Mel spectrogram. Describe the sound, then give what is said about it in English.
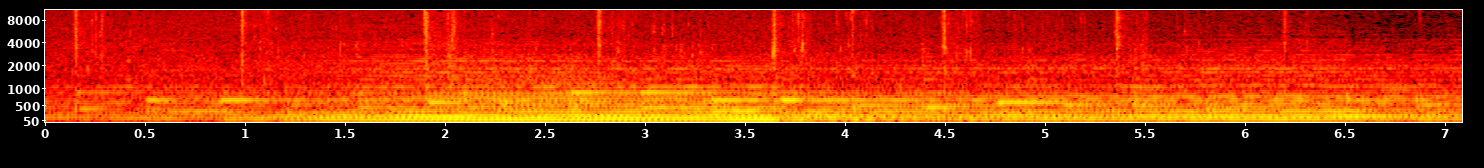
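Wet, squelching splashes of boots wading through shallow, murky water at low tide as a sailor carries people on his shoulders to a ship, with drips and sloshing that build and continue steadily for several seconds, moderately loud, no voices. “I could only wave at my mother as he carried us through the low tide to the ship, his boots splashing through the murky water.”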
